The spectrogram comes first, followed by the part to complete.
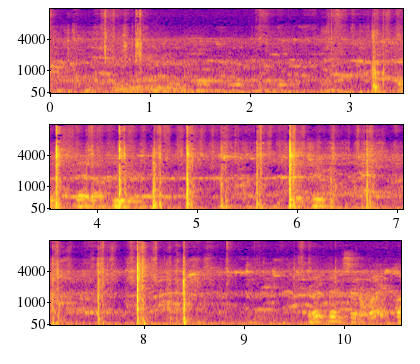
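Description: Hard plastic trading-card holders clicking and tapping against each other as a stack of cased cards is sorted by hand: a run of sharp, irregular clicks, most of them from about three seconds in.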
